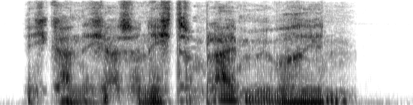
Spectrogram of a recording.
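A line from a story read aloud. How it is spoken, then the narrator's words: Close intimate whisper. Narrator (German): flüstere ich dicht an ihrem Mund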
